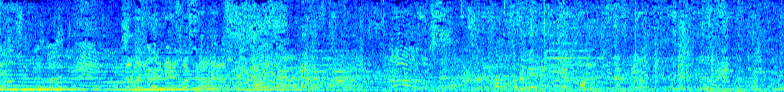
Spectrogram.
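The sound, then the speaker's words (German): A dense babble of many voices in friendly conversation, steady and fairly loud throughout, overlapping with no single voice standing out, from a relaxed audience gathered outdoors on a warm day to see the artwork Resurrection by Brazilian artist Clara Jani. “Und obwohl es ein schöner, warmer Tag ist und die Gespräche freundschaftlich verlaufen”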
